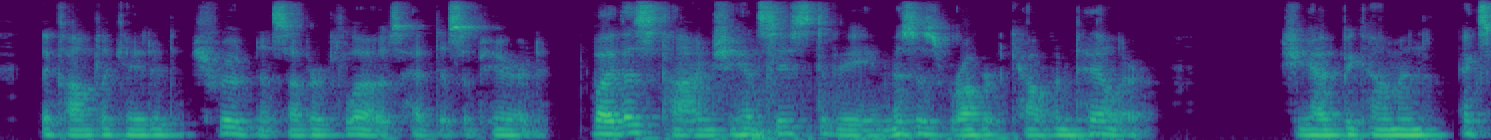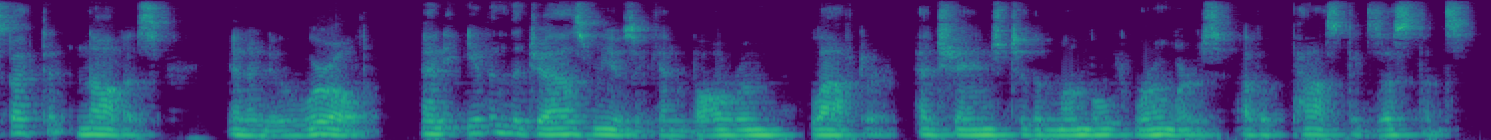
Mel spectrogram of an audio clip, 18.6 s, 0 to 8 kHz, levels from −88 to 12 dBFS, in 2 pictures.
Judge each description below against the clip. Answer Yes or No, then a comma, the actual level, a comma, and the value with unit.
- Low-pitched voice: Yes, low, 115 Hz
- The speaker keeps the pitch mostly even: Yes, narrow, 1.7 semitones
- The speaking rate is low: No, average, 160 wpm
